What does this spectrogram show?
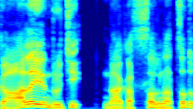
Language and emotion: Telugu, disgusted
